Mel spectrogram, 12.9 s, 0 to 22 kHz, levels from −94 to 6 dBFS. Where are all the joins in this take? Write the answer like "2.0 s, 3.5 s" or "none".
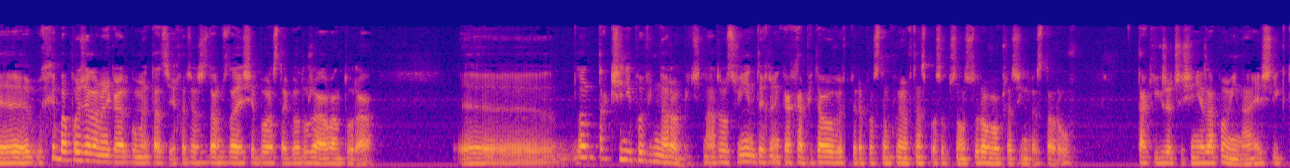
3.0 s, 8.5 s, 10.0 s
